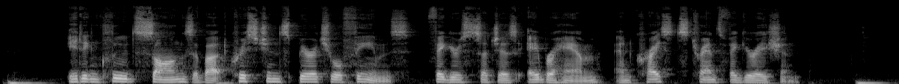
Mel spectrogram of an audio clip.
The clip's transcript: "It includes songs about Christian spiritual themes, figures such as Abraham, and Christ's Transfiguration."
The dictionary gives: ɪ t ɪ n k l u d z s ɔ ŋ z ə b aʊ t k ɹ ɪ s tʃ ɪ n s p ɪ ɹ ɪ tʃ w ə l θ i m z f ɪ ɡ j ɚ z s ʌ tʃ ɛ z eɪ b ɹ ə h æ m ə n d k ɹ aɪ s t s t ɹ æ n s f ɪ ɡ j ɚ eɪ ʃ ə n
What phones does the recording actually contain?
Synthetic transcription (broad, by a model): ɪ t ɪ n k l u d z s ɔ ŋ z ə b aʊ t k ɹ ɪ s tʃ ɪ n s p ɪ ɹ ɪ tʃ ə l θ i m z f ɪ ɡ j ɚ z s ʌ tʃ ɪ z eɪ b ɹ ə h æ m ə n k ɹ aɪ s t s t ɹ æ n s f ɪ ɡ j ɚ eɪ ʃ ə n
